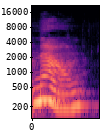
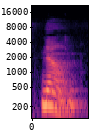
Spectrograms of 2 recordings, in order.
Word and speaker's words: known: known practice with me no new known not noun known one more time no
